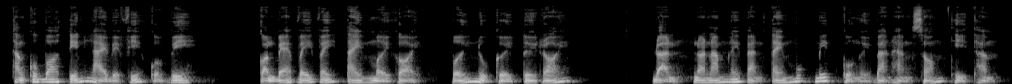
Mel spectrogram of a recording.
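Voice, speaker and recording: Deep husky male horror storyteller. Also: darkish tone. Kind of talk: scripted horror story narration.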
